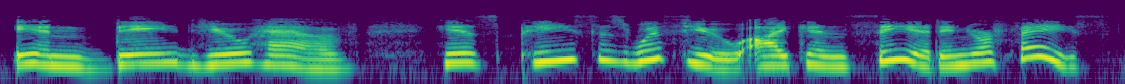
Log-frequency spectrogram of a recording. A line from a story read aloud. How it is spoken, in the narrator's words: she exclaimed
